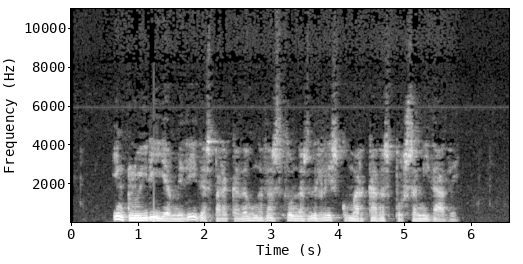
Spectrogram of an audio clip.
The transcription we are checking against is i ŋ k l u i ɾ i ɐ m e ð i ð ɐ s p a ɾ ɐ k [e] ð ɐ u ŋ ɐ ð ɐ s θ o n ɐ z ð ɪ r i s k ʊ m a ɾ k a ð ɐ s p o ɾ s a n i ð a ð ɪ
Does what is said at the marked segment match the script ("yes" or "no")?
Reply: no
